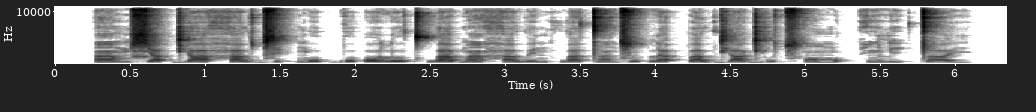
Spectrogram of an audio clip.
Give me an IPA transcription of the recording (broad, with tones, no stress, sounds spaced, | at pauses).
ã˥˧ m ɕ a˨ ʔ ɡ j a˧ h a˧ w d͡z e˨ k̚ m o˦ ʔ b o˦ ʔ ɔ˥˧ l o˥˧ t̪ʰ w a˥˧ b ã˥˧ h a˨˩ w e˧ n h w a˨˩ t̪ ã˨˩ d͡z o˨ ʔ l a˦ ʔ p a˧ w ɡ j a˧ ɡ j u˦ t͡sʰ ɔ̃˦ m ɔ˦ k̚ h ĩ˥˧ l i˦ ʔ t̪ a˧ j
